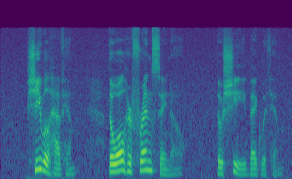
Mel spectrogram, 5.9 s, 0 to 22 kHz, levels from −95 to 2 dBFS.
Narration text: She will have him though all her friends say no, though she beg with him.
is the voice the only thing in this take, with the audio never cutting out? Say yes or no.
yes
